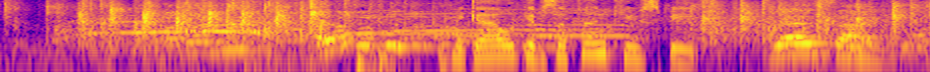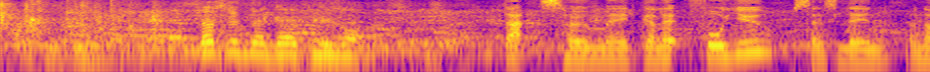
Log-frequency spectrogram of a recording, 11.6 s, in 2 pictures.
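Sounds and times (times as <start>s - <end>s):
group clapping at a New Year galette celebration with rough sleepers: 0.0s - 8.6s
speech: 2.8s - 8.2s, 9.0s - 11.6s.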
